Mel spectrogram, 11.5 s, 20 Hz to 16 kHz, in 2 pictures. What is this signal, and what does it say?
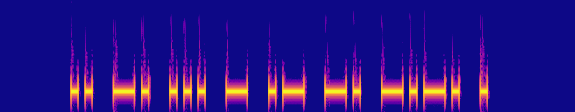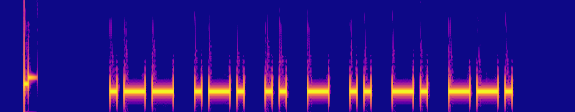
Morse code, heard as a keyed tone, about 17 wpm, 700 Hz. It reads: INSTANCE WRITING
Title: Sentences from Top 800 Words - New Word Drill - 17wpm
